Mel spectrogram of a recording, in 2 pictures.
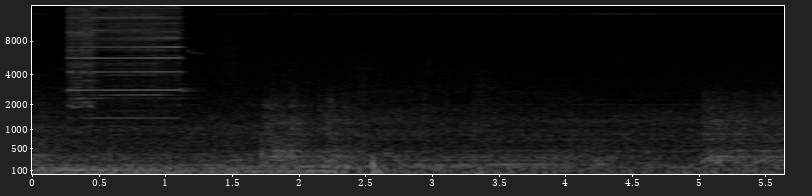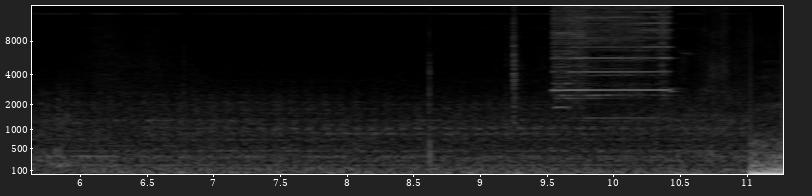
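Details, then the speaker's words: Alfa Romeo Stelvio parked on the driveway after sitting a while: two sharp, high chirps about nine seconds apart, A/C compressor chirping; dealer could not find the fault on the first visit. "it was making this really bizarre noise when it was sitting on the driveway"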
